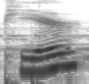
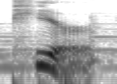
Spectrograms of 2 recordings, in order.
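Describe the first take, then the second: First: The name does not sound like 'peer'. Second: The name sounds just like 'peer'. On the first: The speaker calls it wrong. "I pronounced the capital city's name incorrectly" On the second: The speaker calls it right. "as in peer through the window"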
